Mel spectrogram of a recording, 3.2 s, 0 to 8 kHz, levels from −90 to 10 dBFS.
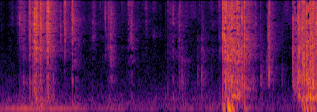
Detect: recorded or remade recorded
